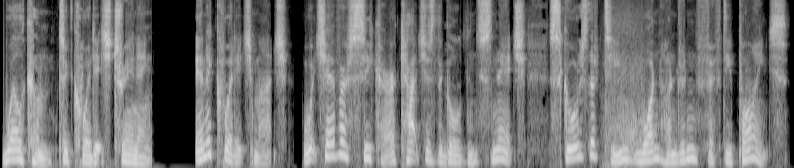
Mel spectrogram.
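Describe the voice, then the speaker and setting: A man's voice: mid-range voice, big pitch swings, normal speed, darkish tone, breathy edge, no room sound. A man playing an earnest teenage sports captain, giving businesslike coaching instructions in a video game. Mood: keen, instructive. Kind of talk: scripted video game tutorial.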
